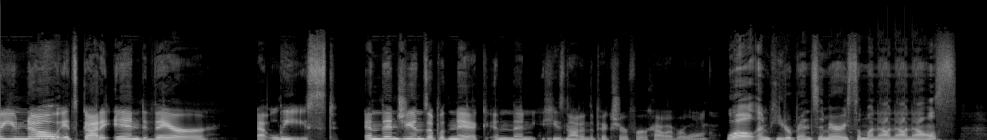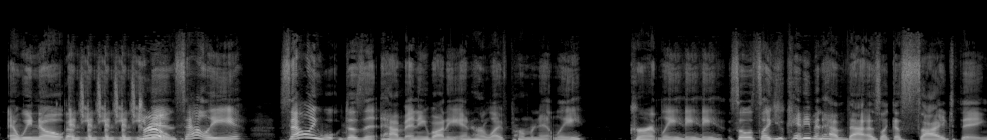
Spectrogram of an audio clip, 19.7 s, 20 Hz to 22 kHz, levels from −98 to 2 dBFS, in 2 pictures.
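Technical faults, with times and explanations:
8.88–9.22 s, repeated buffer: right after "marries someone", a chunk of about 171 ms plays three times with a hard join at each repeat, heard as a stutter.
10.75–11.26 s, repeated buffer: a piece of the same length plays four times in a row.
16.73–17.07 s, repeated buffer: just before "so it's like you", a piece plays three times. New audio arrived late each time, so the device replayed its last buffer, which fits an 8192-sample buffer. No speech seems to be skipped.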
